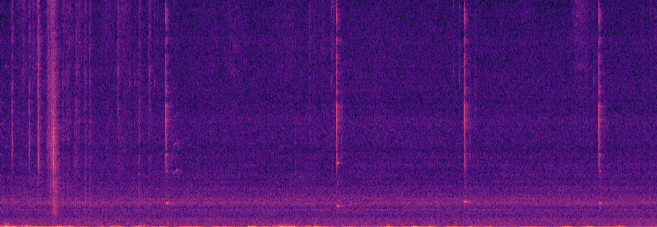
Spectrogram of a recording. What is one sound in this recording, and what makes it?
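Short soft clicks sound as menu items are selected.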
